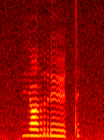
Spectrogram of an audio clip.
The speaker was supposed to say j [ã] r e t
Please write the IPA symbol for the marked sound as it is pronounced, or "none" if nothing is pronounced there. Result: ã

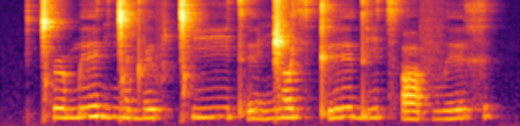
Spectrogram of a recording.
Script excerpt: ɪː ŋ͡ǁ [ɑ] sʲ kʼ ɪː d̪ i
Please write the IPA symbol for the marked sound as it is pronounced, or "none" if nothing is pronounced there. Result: ʌ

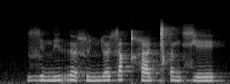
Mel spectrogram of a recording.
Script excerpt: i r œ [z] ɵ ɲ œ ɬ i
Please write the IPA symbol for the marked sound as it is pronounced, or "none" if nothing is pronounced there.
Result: ɬ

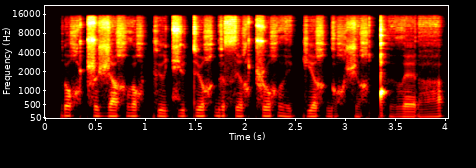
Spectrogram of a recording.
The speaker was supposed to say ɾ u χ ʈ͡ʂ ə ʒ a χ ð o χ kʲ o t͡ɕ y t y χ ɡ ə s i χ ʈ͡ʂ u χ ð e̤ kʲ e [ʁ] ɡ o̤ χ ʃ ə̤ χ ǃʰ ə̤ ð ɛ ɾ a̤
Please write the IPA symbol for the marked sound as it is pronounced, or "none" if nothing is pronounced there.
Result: χ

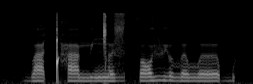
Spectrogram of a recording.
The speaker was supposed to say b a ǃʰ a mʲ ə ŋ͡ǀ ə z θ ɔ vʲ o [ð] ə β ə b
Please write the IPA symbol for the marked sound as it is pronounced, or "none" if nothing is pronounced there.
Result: ð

